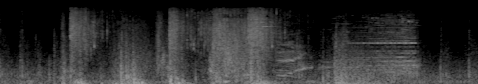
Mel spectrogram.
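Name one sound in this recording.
A sword swings and strikes.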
